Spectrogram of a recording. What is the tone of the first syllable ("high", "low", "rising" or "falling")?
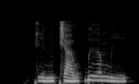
low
